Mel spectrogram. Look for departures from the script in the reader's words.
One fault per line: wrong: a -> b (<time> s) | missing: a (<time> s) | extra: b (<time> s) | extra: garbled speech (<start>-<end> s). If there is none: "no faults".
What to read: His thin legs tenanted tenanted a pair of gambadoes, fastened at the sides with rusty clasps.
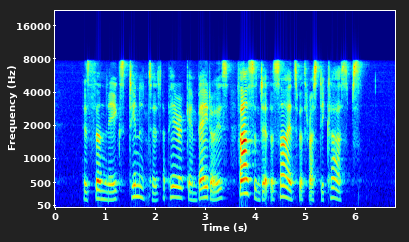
missing: tenanted (2.1 s)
